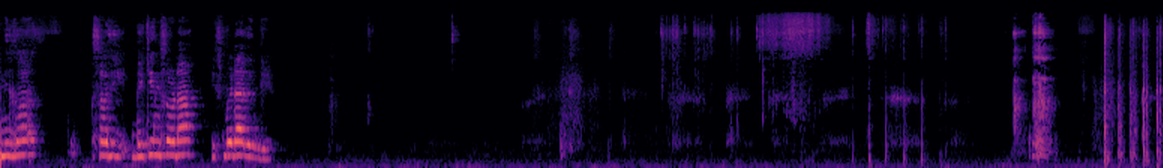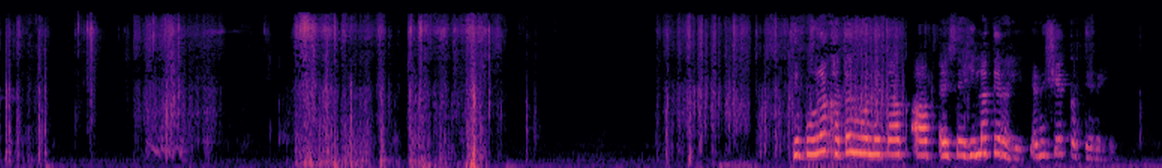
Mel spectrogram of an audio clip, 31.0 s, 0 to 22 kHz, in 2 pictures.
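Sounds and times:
newspaper rustling and crinkling: 14.7 - 18.6, 19.4 - 22.7, 24.3 - 28.0.

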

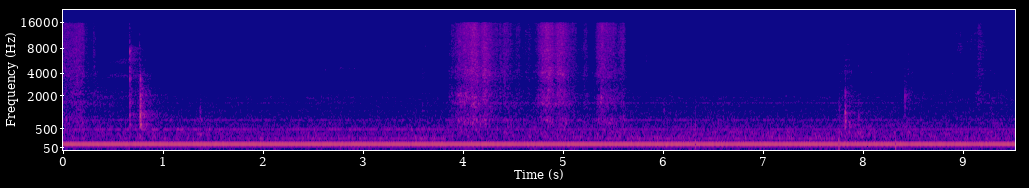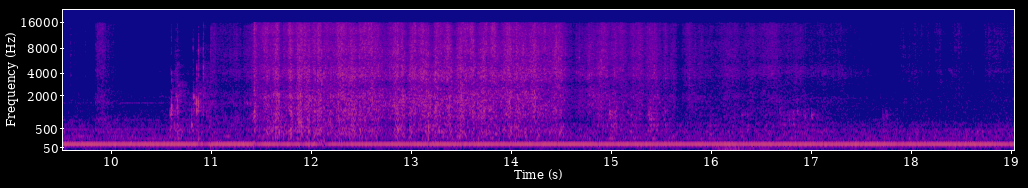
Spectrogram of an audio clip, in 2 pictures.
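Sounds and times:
steady low hum: 0.0 - 19.0
plastic bag crinkling: 3.9 - 5.9, 8.5 - 19.0.

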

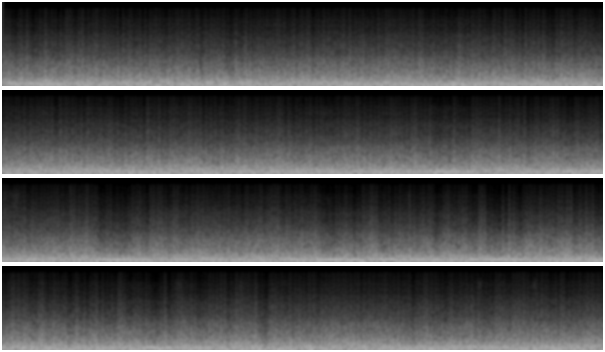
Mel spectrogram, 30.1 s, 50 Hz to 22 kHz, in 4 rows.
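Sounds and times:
car driving heard from inside: 10.2 - 29.7.

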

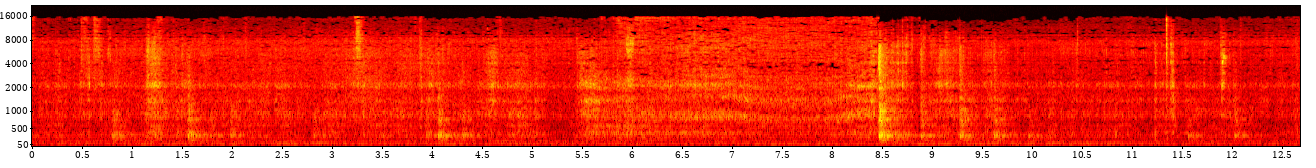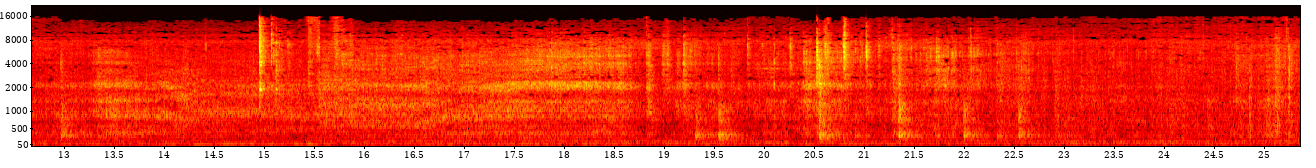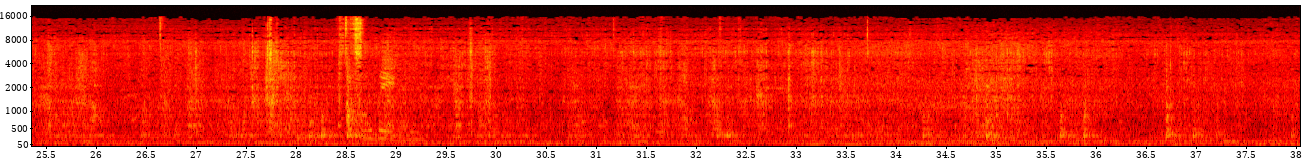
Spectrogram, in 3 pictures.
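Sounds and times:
welding torch hissing: 0.0 - 9.2, 9.8 - 21.3, 28.3 - 34.8
weld pops and crackles: 23.9 - 29.0.

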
